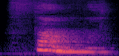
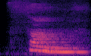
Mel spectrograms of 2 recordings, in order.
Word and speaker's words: thumb: Thumb, thumb. This is my thumb. And plumber, plumber. Person who fixes the pipes. We have other words too where the letter B is not pronounced.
